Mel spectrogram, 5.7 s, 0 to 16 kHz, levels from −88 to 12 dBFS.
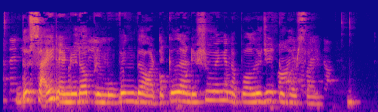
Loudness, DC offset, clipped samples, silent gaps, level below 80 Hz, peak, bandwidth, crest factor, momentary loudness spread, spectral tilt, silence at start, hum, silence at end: -14 LUFS; under 0.1%; under 0.1%; none; -60 dBFS; -2 dBFS; 11.5 kHz; 12 dB; 16 LU; -3 dB/octave; 0.05 s; none; 0.35 s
